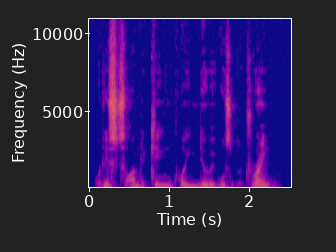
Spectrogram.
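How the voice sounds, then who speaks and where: A man narrating a children's story as a storyteller, with expressive, dramatic delivery. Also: lowish voice, moderate pace, husky.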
